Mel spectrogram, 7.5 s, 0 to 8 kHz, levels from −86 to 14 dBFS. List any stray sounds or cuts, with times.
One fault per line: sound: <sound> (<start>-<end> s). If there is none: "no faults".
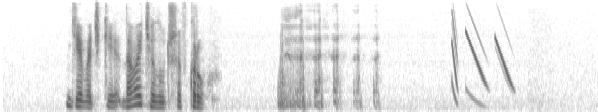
sound: laugh (3.5-4.8 s)
sound: chirp (5.6-6.4 s)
